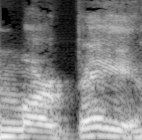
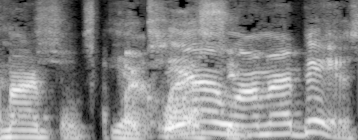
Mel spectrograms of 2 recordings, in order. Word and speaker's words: Marbella: And it really goes well with a delicious crunchy bread because, as I said, the sauce Chicken marbella. – Marbella. See, you're pronouncing it the wrong way. I'm pronouncing it the right way. Marbella.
